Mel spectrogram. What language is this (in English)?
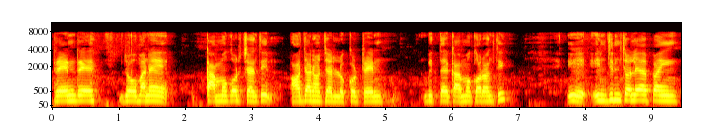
Odia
